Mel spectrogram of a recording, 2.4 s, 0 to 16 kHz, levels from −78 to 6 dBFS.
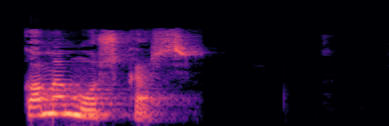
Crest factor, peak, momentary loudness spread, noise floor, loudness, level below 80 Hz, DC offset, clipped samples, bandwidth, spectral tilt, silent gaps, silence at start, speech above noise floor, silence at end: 16 dB; 0 dBFS; 9 LU; -65 dBFS; -14 LUFS; -60 dBFS; under 0.1%; under 0.1%; 7.8 kHz; -4 dB/octave; none; 0.15 s; 51 dB; 1.15 s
